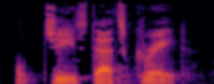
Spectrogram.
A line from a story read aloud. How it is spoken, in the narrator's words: grumbled Grant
